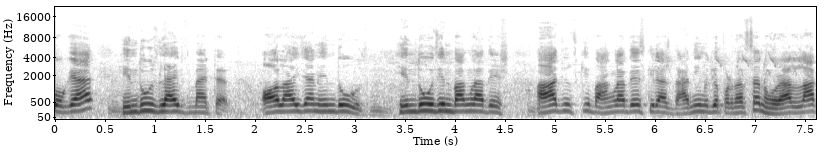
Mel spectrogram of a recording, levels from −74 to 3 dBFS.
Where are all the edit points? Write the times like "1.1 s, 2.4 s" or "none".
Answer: none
